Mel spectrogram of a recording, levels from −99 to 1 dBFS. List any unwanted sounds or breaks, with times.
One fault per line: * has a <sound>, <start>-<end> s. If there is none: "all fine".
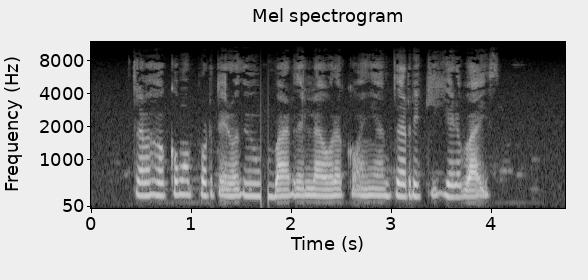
* has a dropout, 1.7-1.8 s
